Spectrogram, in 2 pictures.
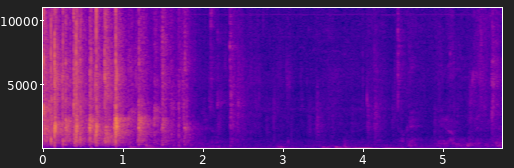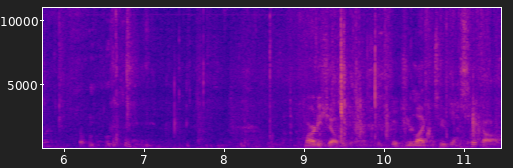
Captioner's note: applause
